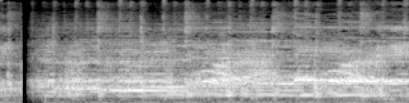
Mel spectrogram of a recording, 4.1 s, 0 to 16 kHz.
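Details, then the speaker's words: Panasonic 3DO FZ-1 console about five minutes after power-on, warmed up: game music clean at full volume with no crackle, whereas cold audio was quiet and scratchy; suspected capacitor issue, recap planned. "So about 5 minutes later, audio is definitely good."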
